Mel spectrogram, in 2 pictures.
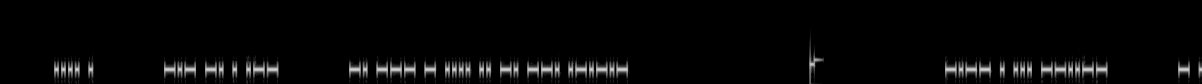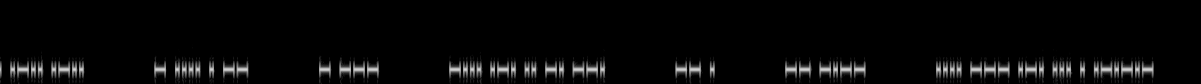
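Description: Rapid Morse code at 35 words per minute with triple word spacing, sending sentences built from the 500 most common words: a steady mid-pitched tone keyed into quick dots and dashes, in short word groups separated by longer silent gaps, with a single faint click partway through.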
